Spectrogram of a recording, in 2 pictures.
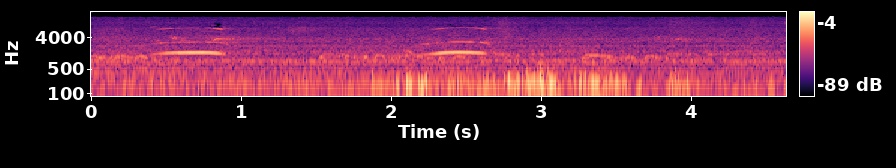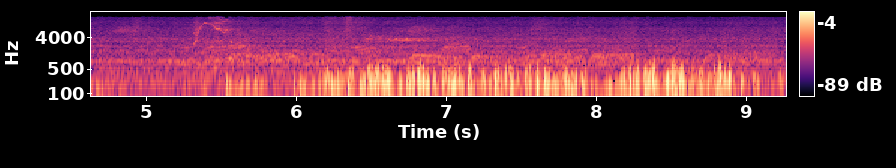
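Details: Baby monkey crying sadly for its mother, asking for milk: two loud, drawn-out cries that rise and fall, with bright overtones, about two seconds apart, then rustling and scuffling noise and faint bird chirps in the background.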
